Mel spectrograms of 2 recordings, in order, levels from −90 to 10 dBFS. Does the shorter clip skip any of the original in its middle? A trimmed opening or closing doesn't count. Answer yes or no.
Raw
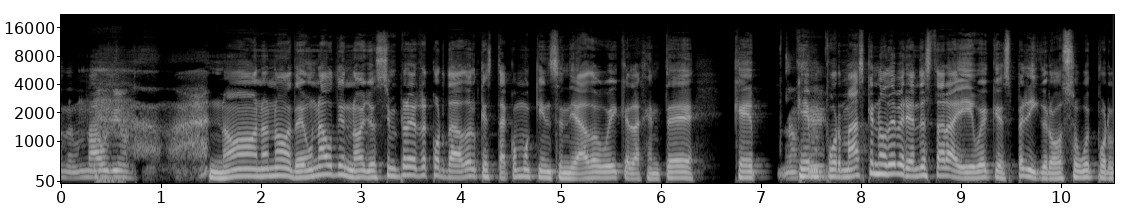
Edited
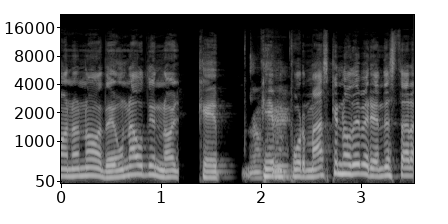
yes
